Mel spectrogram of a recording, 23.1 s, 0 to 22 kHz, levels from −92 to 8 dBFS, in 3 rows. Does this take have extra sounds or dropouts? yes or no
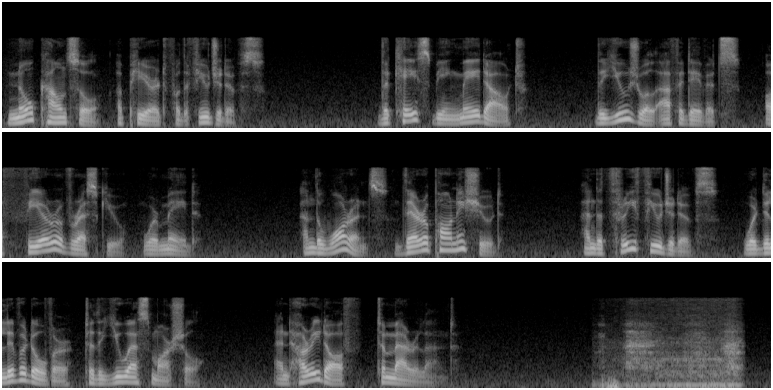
yes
